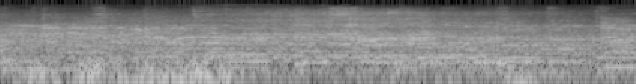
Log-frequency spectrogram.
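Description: Wind buffeting the microphone with a ragged low rumble, over music playing in the background.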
